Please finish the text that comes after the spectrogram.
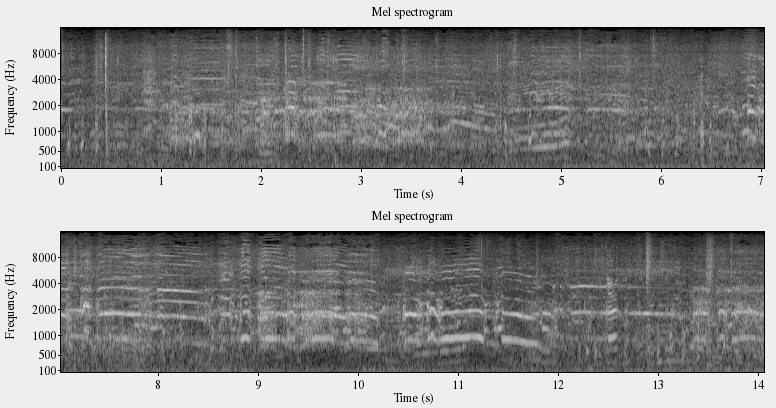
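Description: Several roosters crowing again and again at a busy rooster market in Bocaue, their calls overlapping over dense crowd chatter and background noise, loud and close throughout.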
